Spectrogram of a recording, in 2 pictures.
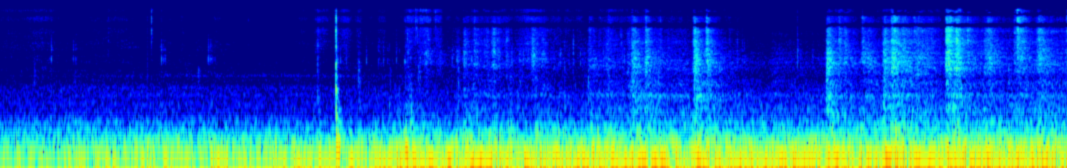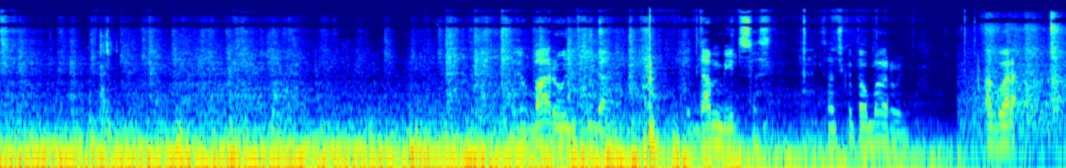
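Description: Car tyres rumble loudly over a metal bridge deck.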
